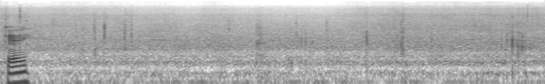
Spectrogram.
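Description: Honey bees buzz steadily around an opened hive during an inspection of a four-frame nucleus colony, a dense close swarm drone with scattered individual bees passing near, continuing throughout with no talk.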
